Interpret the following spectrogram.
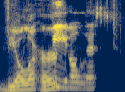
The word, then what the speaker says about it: violist: Again, we are chatting with Sarah Elizabeth Haynes, indie singer-songwriter and violinist and violaist. How do you say that? Violist.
